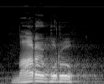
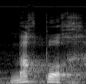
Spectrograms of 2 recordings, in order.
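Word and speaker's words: Marburg: 발음이 좀 그렇지요. 마르부르크 하는 분도 계시고 막부옥 하는 분도 계십니다. 저희 본토 발음으로 마부옥입니다.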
